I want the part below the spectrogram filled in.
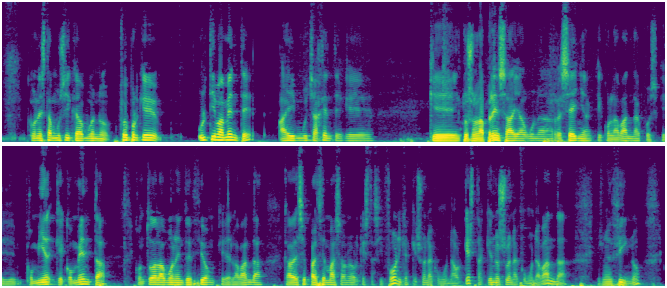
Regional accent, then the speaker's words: Vimenes, Asturias, Spain; En realidad yo soy de Vimenes.

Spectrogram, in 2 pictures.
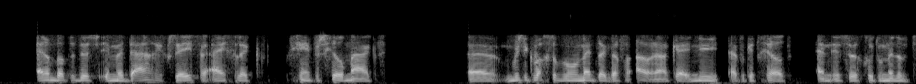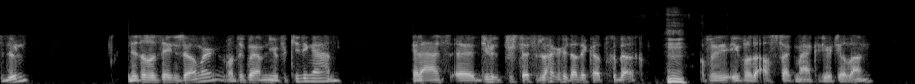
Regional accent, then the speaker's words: Netherlands; born there; ik Frans ben, dus een Europees staatsburger. Ik ben geboren in Nederland.

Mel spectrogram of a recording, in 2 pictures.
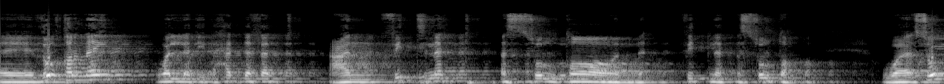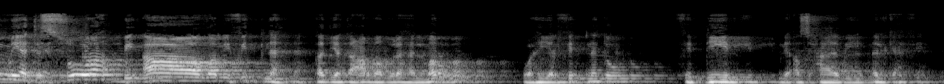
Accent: Egypt; لأن احنا عندنا في مصر الحوت ده بيطلق على الحوت الكبير خاصة

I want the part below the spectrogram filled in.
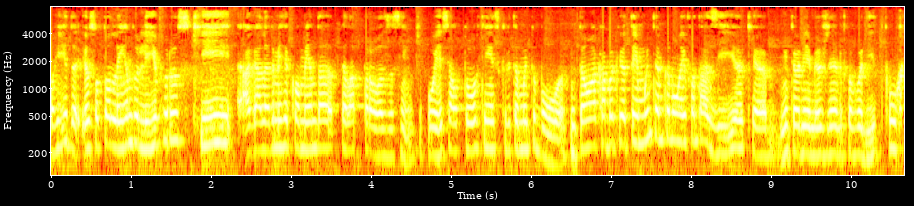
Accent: Belo Horizonte, Minas Gerais, Brazil; eu sou de Belo Horizonte. É, eu estudei lá tanto na Federal de Minas Gerais quanto na Estadual.

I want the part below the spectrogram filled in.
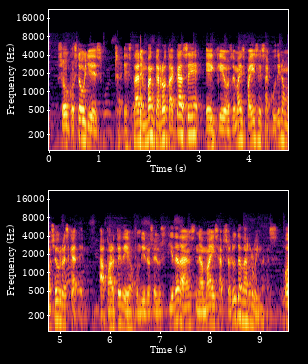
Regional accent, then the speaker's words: Vigo, Galicia, Spain; eu son de Vigo, eu son portugués.

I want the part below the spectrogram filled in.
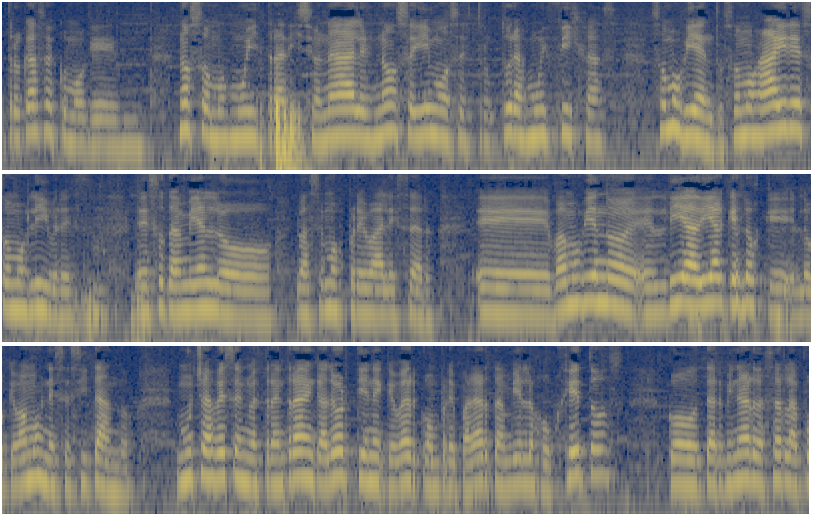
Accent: Río Negro, Argentina; yo soy patagónica, soy de Río Negro, o sea que el viento ha sido parte de mi vida en un modo muy intenso.

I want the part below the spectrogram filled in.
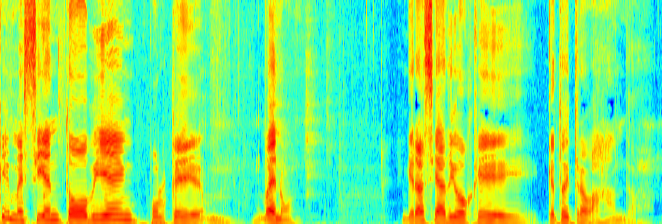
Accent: Dominican Republic; moved away as an adult; now in Spain; soy de República Dominicana y tengo la nacionalidad de aquí. Pero tengo 6 años de haber llegado de mi país, he venido aquí a trabajar.

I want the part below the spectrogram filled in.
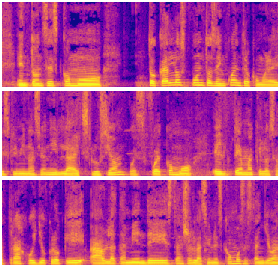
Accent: Tapachula, Chiapas, Mexico; yo vengo de una familia de comerciantes de Guatemala, soy de Tapachula

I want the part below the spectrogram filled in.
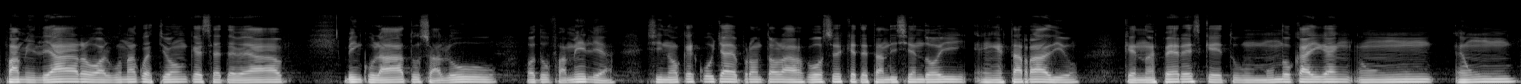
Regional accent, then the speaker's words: Colombia; jóvenes, somos el futuro de Colombia y del mundo.

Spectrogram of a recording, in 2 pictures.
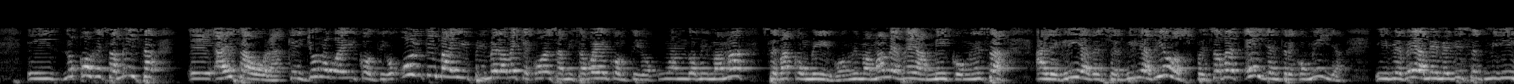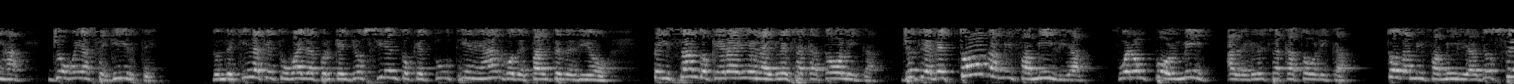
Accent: Puerto Plata, Dominican Republic; Ahora ya no es parroquia, sino catedral en mi país, en mi pueblo Puerto Plata.

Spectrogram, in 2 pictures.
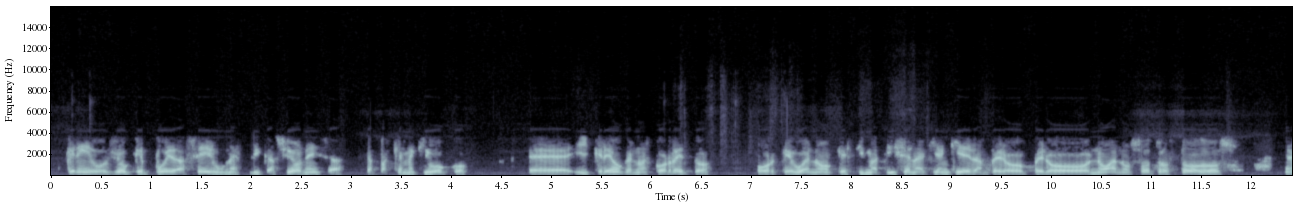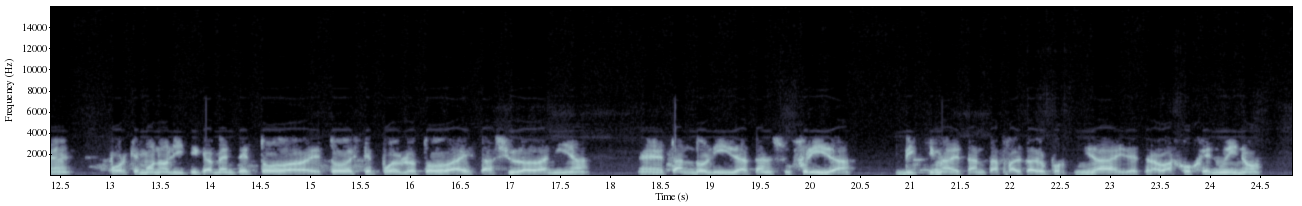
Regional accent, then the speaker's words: Uruguay; Somos sin compatriotas, duda. Somos uruguayos.

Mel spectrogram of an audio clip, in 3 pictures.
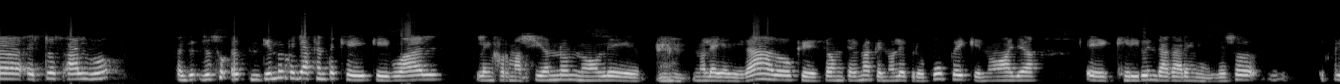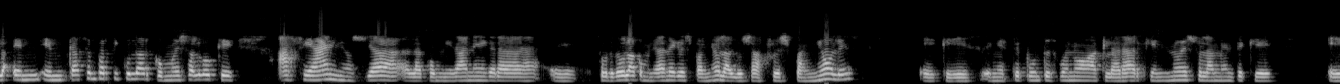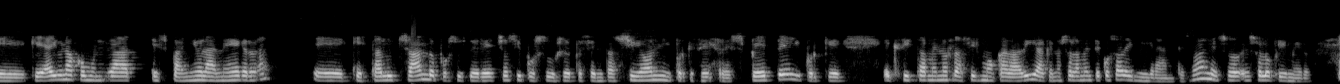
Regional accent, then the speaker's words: Dominican Republic; moved away as an adult; now in Spain; yo cuando salí de República Dominicana, pues era una persona ya adulta, unos 27 años, con cierto bagaje profesional, ya con unos estudios terminados.

